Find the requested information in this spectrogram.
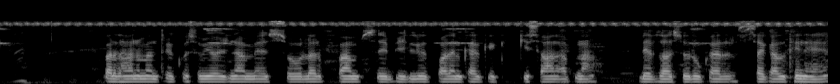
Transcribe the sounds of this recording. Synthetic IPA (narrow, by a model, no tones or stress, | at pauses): pɾəd̪ʱaːnmə̃nt̪ɾikʊsmjoːd͡ʒnamẽsoːləɾpə̃mpsebɪd͡ʒliʊt̪̚paːd̪ənkəɾkekɪsaːnəpnaʋjəwsasʊɾukəɾsəkəlt̪ʰɪnɦɛː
